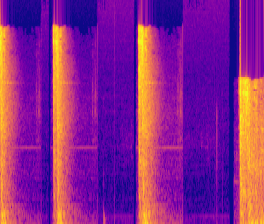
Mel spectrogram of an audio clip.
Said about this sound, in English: Open the door. Now! We need to talk. Open up. I'm deadly serious. Fine. I'm breaking it down.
